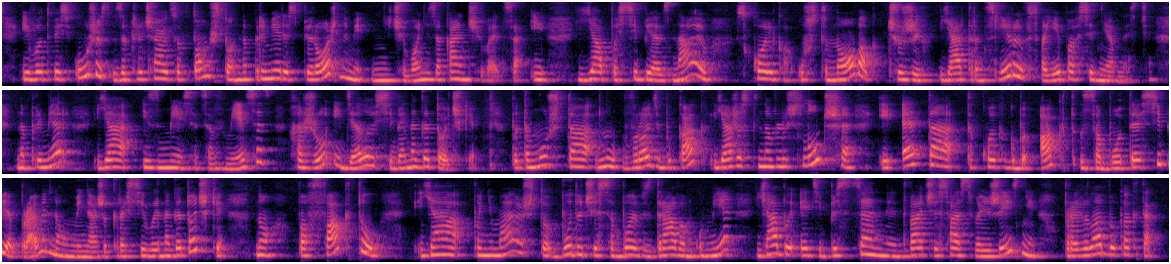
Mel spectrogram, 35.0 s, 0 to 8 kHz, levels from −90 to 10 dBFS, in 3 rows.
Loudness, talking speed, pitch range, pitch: -21 LUFS, 145 wpm, 230-265 Hz, 245 Hz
